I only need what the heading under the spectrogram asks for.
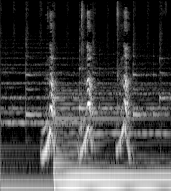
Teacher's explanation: То есть получается, звук н у нас согласный, звонкий и твердый.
